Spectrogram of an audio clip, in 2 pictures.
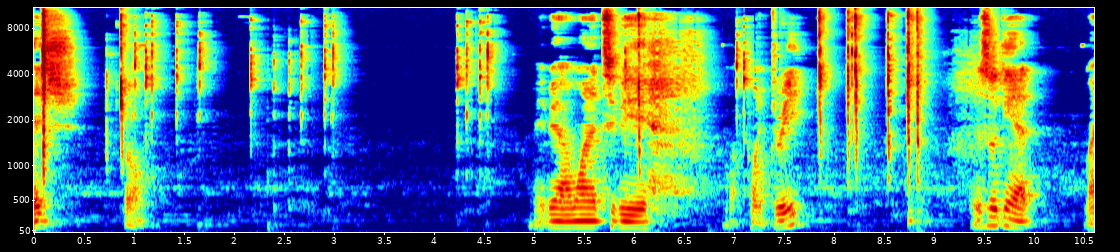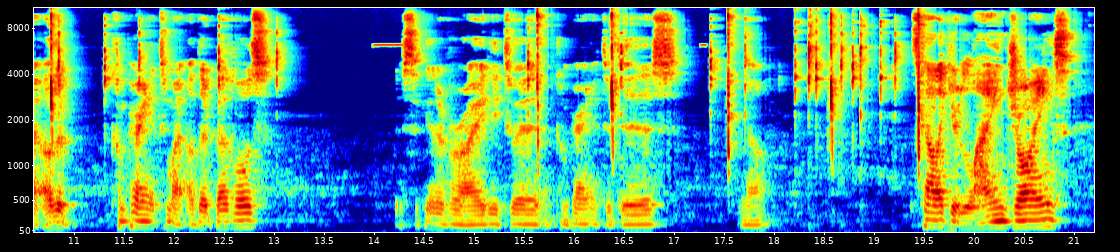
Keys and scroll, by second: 7.8 ., 8.1 3, 8.6 Return.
